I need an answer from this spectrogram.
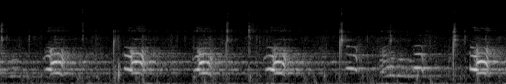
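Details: Bear hunting hounds baying at a tree, repeated bugling bays roughly every three quarters of a second, each rising then falling, with a few overlapping voices and faint clicks behind.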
